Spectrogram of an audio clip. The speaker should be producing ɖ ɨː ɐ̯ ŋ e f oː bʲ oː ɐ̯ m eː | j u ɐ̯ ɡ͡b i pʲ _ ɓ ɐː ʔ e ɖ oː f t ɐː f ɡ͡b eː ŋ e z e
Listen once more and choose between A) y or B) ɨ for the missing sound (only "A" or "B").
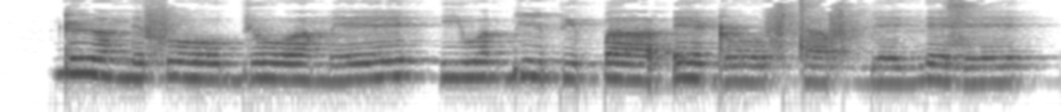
B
